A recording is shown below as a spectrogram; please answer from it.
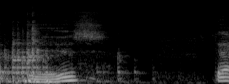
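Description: A man's voice speaking briefly, drawing out one word, then near quiet.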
